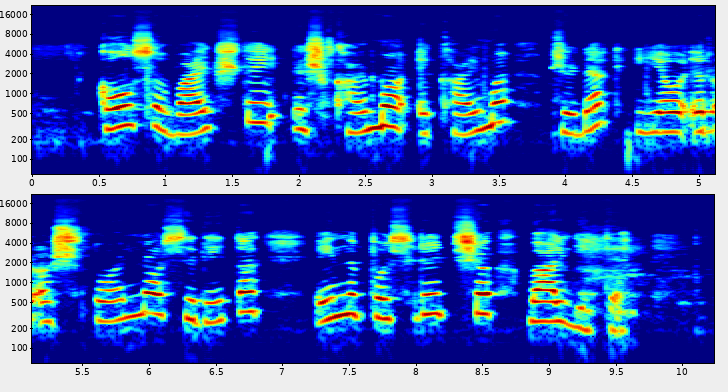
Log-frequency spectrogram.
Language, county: Lithuanian, Šiauliai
